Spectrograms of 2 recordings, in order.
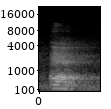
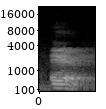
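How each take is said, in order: First: Said in a British accent, without a final r. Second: Said in an American accent, with a final r. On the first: "英国人念air" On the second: "美国人念air"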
